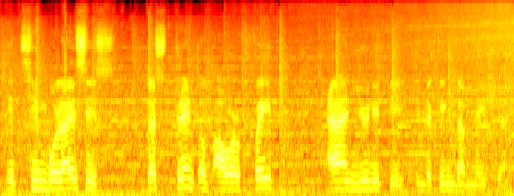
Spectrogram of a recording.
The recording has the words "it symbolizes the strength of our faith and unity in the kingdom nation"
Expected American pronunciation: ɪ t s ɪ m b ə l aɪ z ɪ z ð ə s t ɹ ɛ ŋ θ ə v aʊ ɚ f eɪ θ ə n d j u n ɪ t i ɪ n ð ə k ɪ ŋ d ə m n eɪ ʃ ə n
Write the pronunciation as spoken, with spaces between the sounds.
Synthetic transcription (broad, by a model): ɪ t s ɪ m b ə l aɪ s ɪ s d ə s t ɹ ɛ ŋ t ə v aʊ ɚ f eɪ t ə n d j u n ɪ t i ɪ n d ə k ɪ ŋ d ə m n eɪ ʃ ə n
